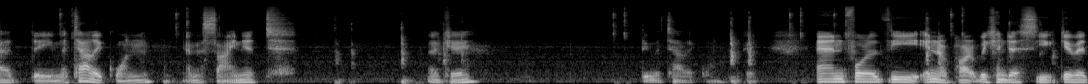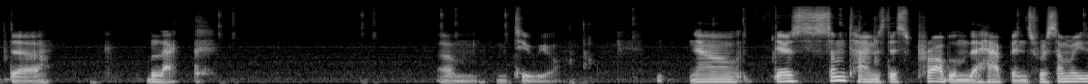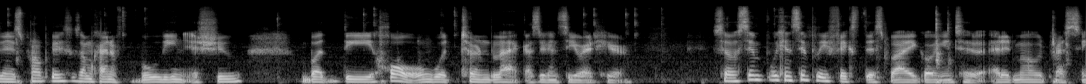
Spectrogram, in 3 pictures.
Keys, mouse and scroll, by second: 1.7-3.3 drag, 3.3 Tab, 4.0 Tab, 6.1-7.9 drag, 8.3 click, 9.2 3, 9.4 click, 10.4 ctrl+KP_Add, 13.0-16.5 drag, 16.5 Tab, 17.1-19.1 middle drag, 19.1 click, 19.4 g, 21.6 click, 22.0 g, 23.1-25.3 middle drag, 25.3 click, 27.5 click, 28.0 click, 28.3-29.3 middle drag, 29.3 scroll down 2, 29.4-31.1 middle drag, 31.1 Tab, 32.2 a.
